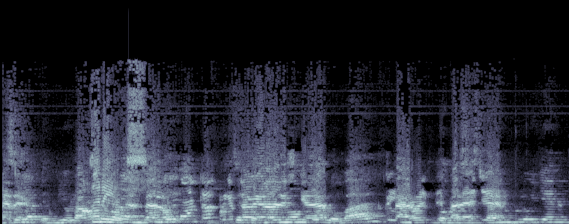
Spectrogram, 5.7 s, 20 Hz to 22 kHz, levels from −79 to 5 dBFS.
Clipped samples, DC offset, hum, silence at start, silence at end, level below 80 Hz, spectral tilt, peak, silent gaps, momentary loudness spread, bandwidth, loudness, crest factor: under 0.1%; under 0.1%; none; 0.05 s; 0 s; -52 dBFS; -2 dB/octave; 0 dBFS; none; 7 LU; 16.5 kHz; -9 LUFS; 10 dB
